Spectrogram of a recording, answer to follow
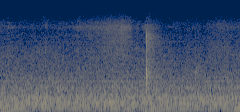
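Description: Quiet room tone with a steady low hum, broken once by a single sharp click about one and a half seconds in.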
